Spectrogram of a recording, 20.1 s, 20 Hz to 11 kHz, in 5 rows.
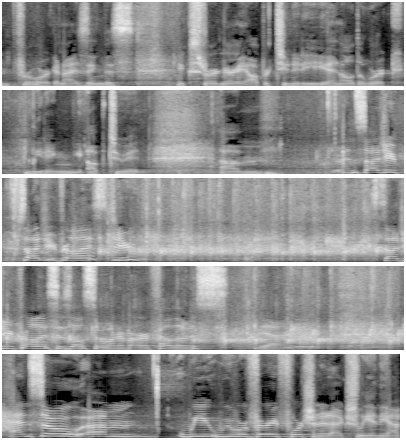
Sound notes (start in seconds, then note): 9.7 audience clapping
